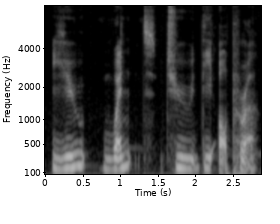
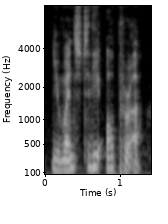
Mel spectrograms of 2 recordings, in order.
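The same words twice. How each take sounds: First: Slow, whispered, pained. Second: Said in the usual way. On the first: A narrator's reading. Basil to Dorian, slow pained whisper. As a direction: breathe it out slowly, wounded. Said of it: "speaking very slowly and with a strange touch of pain". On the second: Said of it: "speaking very slowly".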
